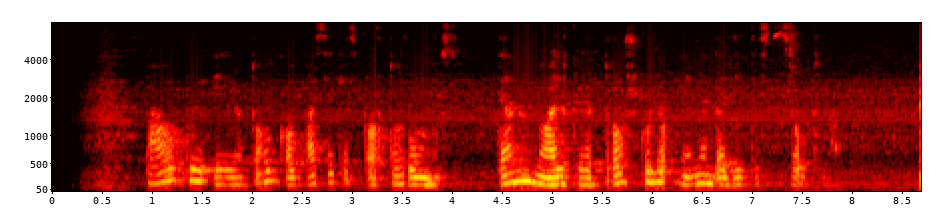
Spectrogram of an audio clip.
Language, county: Lithuanian, Panevėžys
